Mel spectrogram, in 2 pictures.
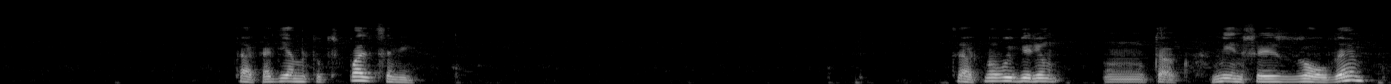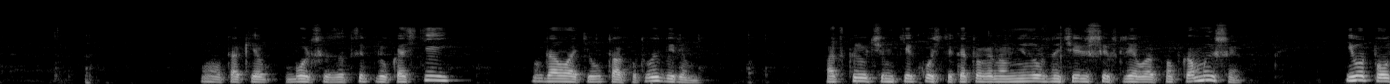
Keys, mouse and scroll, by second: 2.9 click, 4.7-8.5 drag, 8.7-11.7 middle drag, 14.0 middle click, 14.9-16.5 middle drag, 18.8-20.0 drag, 20.8 click, 21.4 click, 23.1 click, 23.8 click.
